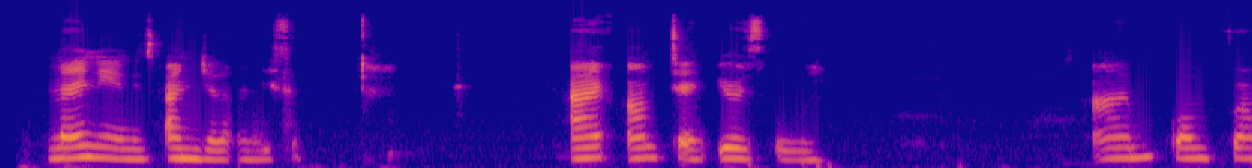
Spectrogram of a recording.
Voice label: Jamaica Girl 10 Monologue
